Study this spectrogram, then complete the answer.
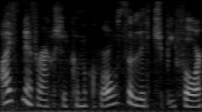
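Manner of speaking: guileless, unworldly, innocent, naive tone. Voicing a character admitting she has never met a lich: naive voice, Victoria. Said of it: "you can tell the naivety in Victoria's voice".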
